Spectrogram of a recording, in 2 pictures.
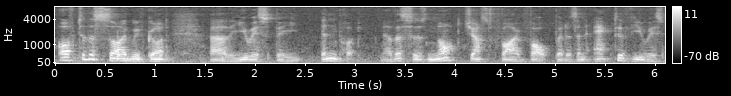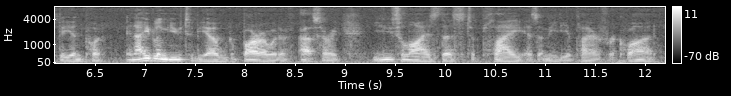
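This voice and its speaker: A man giving an unscripted product walkthrough in a measured, explanatory, slightly formal way, as a shop presenter. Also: deep voice, slight background noise, low-quality recording. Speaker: shop presenter hosting product unboxing video.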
